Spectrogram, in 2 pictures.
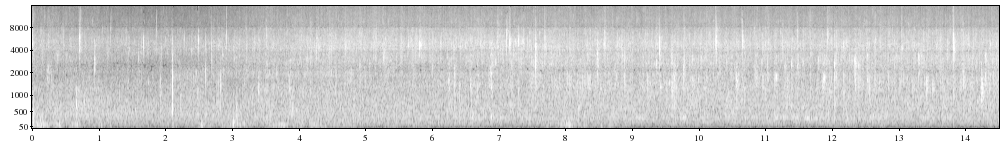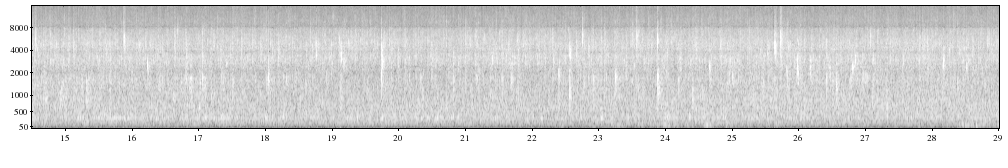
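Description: Steady rain falling, a continuous hiss with many separate drops ticking sharply through it, a little softer for the first few seconds.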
